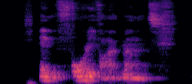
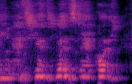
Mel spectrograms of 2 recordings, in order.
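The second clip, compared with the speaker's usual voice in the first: excited audience; 9 semitones higher than usual. Retold or imitated. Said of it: "everyone's like".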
